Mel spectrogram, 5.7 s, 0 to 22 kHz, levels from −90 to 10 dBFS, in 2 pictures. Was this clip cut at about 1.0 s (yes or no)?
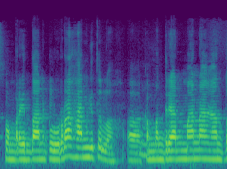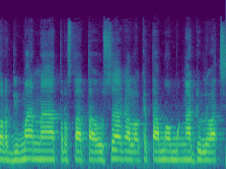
no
